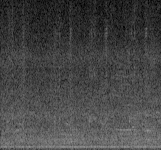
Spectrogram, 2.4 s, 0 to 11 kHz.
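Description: JR West 117 series electric train creeping slowly into the platform, with a steady hum over a low, even noise.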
